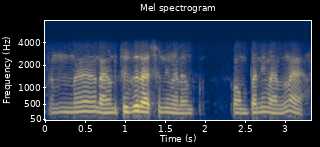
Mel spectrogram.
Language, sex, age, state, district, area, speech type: Odia, male, 45-60, Odisha, Balasore, rural, conversation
